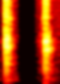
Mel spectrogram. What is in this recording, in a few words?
Horse Start Adult; Duviri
